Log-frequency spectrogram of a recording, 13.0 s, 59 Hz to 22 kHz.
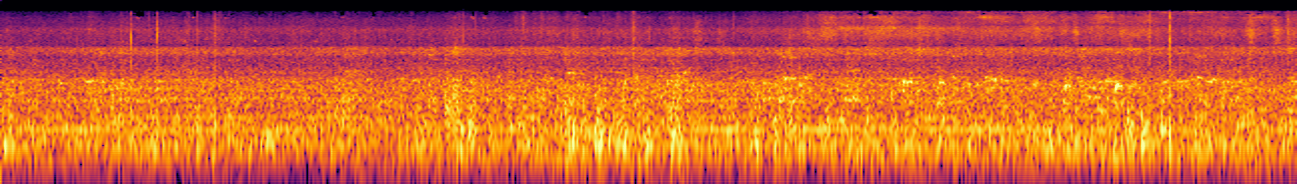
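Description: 115-series electric train heard from inside the carriage while running at speed: steady rumble of wheels on the rails with a steady hum and a few faint clicks.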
